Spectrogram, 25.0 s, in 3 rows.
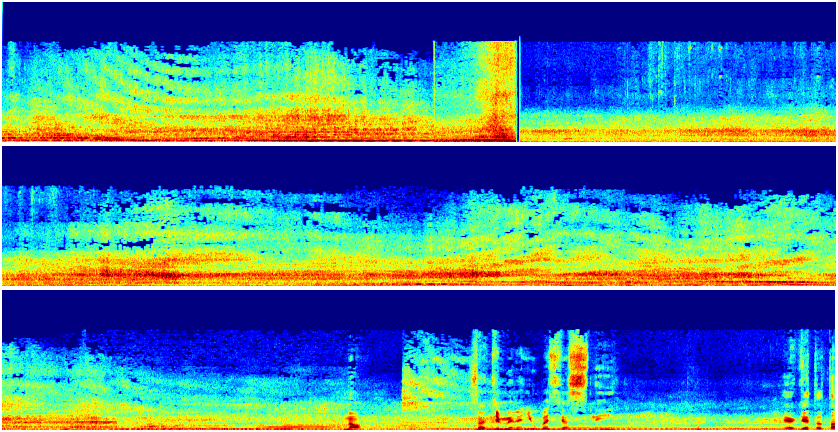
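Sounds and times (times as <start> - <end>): faint racing engine notes: 0.0 - 25.0
sports car engine accelerating: 0.0 - 25.0
steady rushing noise: 19.3 - 25.0.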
